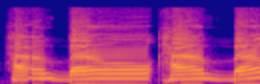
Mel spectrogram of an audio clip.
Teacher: nyamber dan dobel tapi karena wau ini bagian dari Idam bigunah harus ditambahin ada ditahannya ditahan dan ada dengung ke hidungnya karena ini idgam bunah idgam itu nyamber nyamber melebur ya dilebur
